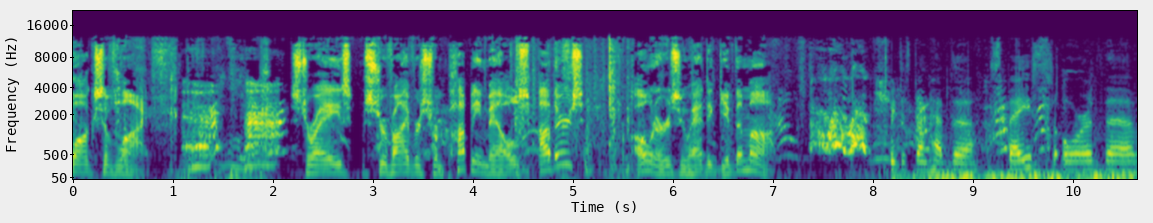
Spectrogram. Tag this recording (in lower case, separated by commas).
animal, pets, dog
